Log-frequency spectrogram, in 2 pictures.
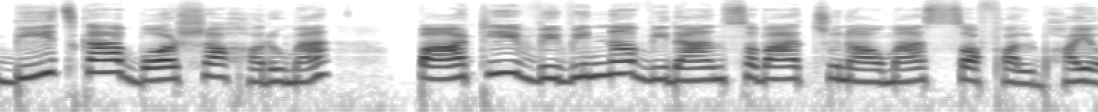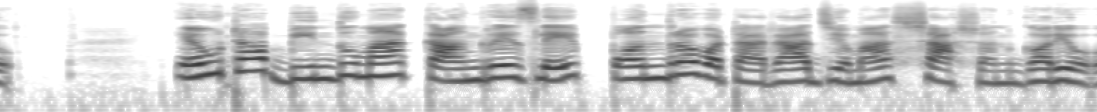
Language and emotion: Nepali, neutral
